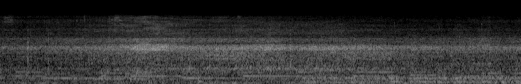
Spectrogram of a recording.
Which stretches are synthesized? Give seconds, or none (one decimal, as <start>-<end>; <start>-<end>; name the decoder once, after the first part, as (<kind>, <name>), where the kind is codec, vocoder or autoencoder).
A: none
